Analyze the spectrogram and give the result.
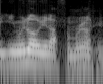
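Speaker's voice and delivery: usual speaking voice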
